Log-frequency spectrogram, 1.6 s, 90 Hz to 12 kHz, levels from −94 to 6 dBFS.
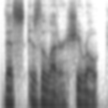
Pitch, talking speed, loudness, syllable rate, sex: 95 Hz, 220 wpm, -21 LUFS, 6.1 syllables/s, male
